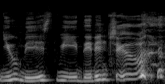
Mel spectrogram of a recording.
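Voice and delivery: put-on flirtatious teasing. Speaker retells a scene where one man teases another, mock-flirtatious teasing. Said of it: "the way he said it was just so flirtatious".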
